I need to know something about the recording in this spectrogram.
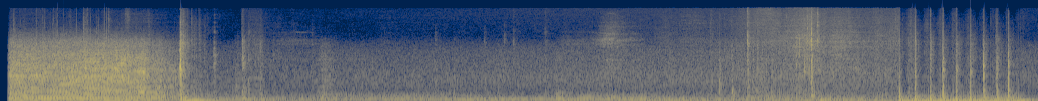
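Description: Low, steady vehicle rumble with a few sharp knocks. It is loudest in the first two seconds and again near the end.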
